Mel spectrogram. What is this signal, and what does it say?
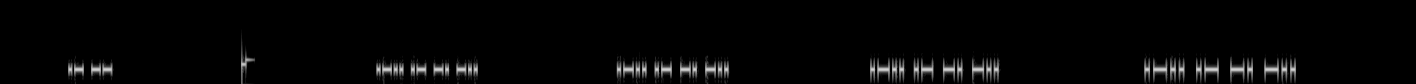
Morse code, heard as a keyed tone, about 34 wpm, 700 Hz. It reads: AM LAND LAND LAND LAND
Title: Speed-Racing Top 500 Words 28wpm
